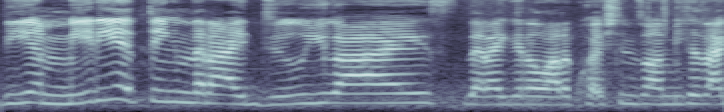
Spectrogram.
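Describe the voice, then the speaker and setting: Over noticeable background noise, a woman with a fairly high voice talks at a very fast pace with ordinary pitch variation. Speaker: lifestyle vlogger. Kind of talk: casual vlog tutorial. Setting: in a car.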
